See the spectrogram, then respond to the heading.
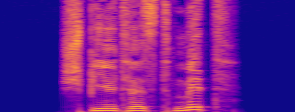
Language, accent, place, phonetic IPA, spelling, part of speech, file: German, Germany, Berlin, [ˌʃpiːltəst ˈmɪt], spieltest mit, verb, De-spieltest mit.ogg
- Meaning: inflection of mitspielen: 1. second-person singular preterite 2. second-person singular subjunctive II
